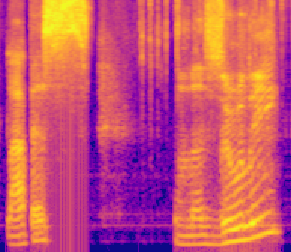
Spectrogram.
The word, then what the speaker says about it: lapis lazuli: Lapis lazuli. Lapis lazuli. Lazuli. Lazuli. Lapis lazuli. Or lazuli, depending on where you're from. It's pronounced both ways.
